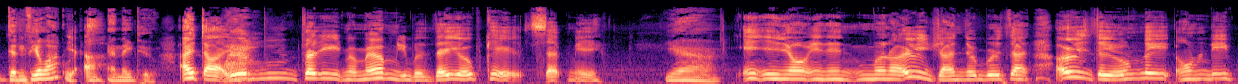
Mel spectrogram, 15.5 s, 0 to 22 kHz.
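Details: Dysarthria from congenital cerebral palsy in an adult woman born in 1959, caused by oxygen deprivation to the brain during delivery; it affects her speech and motor skills, and some listeners have difficulty understanding her.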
